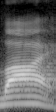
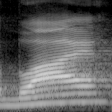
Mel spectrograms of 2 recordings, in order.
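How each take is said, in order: First: बाय short and loud, "baay" without O; crisp model of बाय with open "aa"; corrected pronunciation. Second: बॉय drawn out with a rounded "bo-aay"; slow mistaken "bo-aay" for बॉय; wrong O reading. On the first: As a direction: say बाय as one punched "baay". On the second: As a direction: stretch बॉय as "bo-aaay", O sound put in. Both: Shown as a demonstration. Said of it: "वो नहीं पढ़े हैं".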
